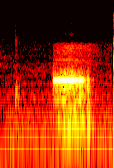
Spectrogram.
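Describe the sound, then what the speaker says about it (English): An electronic beep on a radio call-in phone line: one steady tone lasting about a third of a second, loud and clear against near silence, followed by a brief click. "What's that beeping going on?"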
